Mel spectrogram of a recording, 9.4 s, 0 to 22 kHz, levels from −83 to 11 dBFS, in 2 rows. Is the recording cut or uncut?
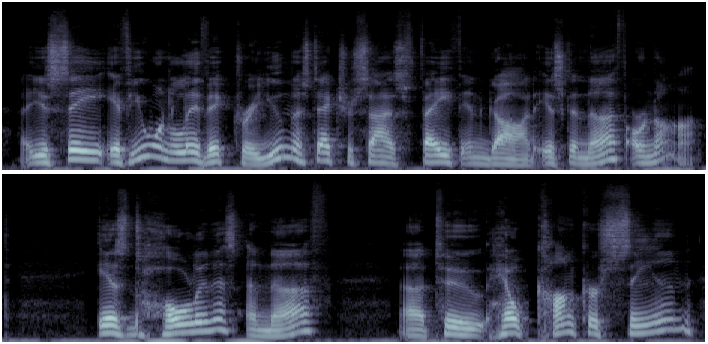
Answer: cut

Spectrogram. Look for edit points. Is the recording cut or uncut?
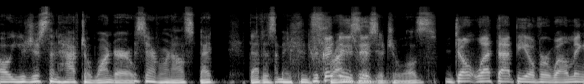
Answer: cut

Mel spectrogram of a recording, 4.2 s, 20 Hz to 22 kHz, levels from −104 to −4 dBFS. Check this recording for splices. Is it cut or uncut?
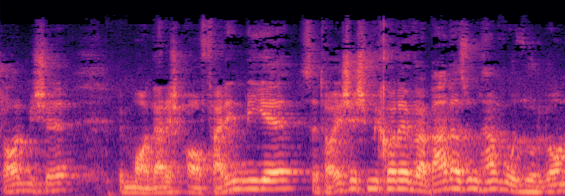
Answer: uncut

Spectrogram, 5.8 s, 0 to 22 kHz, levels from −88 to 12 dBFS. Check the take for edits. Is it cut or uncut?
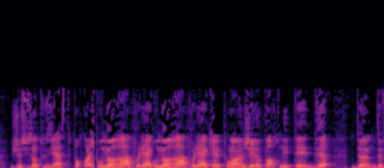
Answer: cut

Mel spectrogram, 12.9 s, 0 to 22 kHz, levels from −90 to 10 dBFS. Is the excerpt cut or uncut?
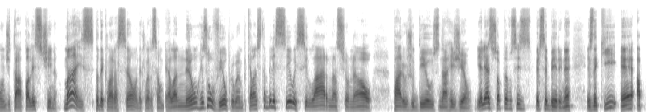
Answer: cut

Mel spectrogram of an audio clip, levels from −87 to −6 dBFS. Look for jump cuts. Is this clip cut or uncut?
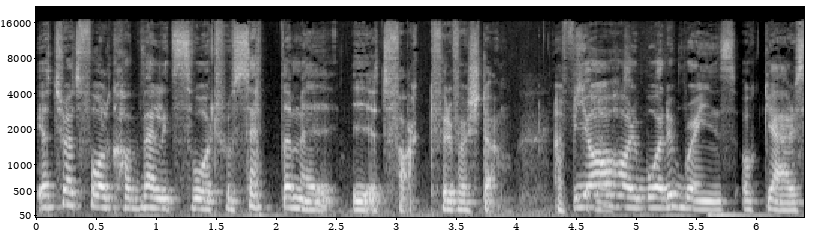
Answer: uncut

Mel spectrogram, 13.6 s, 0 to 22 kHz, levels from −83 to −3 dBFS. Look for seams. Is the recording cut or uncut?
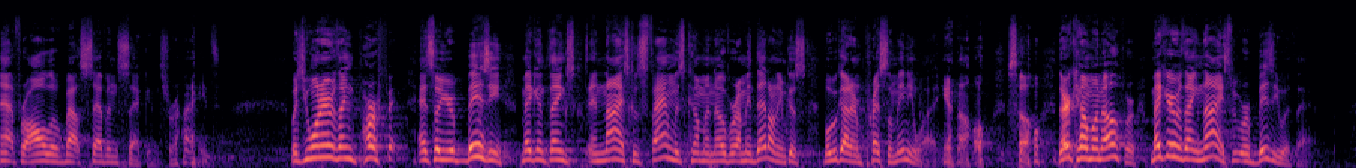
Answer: cut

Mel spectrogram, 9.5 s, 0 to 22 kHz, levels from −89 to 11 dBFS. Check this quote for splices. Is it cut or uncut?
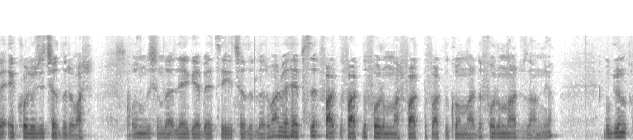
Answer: uncut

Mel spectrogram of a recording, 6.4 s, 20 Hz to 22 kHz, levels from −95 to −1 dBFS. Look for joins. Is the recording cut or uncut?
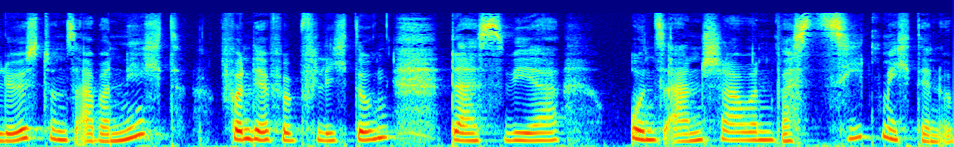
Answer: uncut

